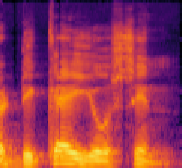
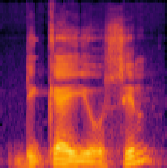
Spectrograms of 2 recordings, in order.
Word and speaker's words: dikaiosyne: न्याय के लिए रिपब्लिक में जिस लैटिन शब्द का प्रयोग करते हैं वह डिकैयोसिन, और इसका स्पेलिंग देखेंगे तो ऐसे बनेगा DIKAIOSYNE, डिकैयोसिन है, जिसका अनुवाद अंग्रेजी में जस्टिस के बजाय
